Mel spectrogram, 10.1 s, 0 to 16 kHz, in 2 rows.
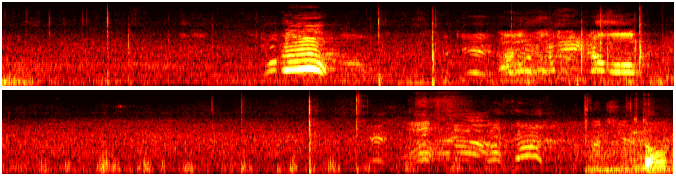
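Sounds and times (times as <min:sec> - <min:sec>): players shouting: 0:01.9 - 0:04.9.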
